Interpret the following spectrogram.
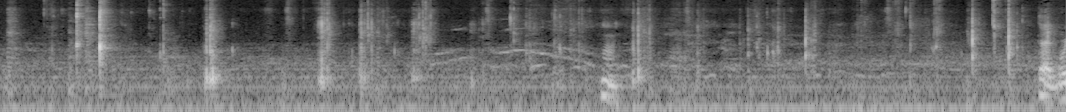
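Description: Close-miked chewing and crunching of fried food, with sharp crisp crunches every second or so.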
